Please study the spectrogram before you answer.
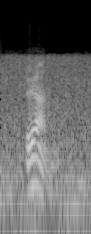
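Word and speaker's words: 仁: Although when we Romanize this word in English, we spell it J-E-N, it's pronounced Yuan. Sort of like rolling an R, or rather saying R but not rolling it.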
